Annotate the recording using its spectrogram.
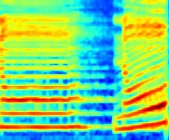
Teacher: karena ada wau sukun didahului baris damah maka panjang nunnya dua harakat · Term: Mad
